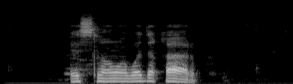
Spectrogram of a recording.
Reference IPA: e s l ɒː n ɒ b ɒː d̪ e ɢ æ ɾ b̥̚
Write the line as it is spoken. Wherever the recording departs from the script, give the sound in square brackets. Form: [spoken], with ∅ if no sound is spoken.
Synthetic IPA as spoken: e s l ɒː [m] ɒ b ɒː d̪ e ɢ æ ɾ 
